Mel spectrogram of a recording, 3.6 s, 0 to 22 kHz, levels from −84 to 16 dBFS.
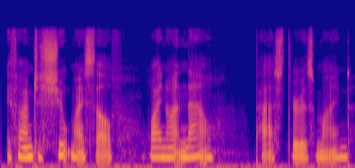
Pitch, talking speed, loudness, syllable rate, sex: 195 Hz, 205 wpm, -20 LUFS, 4.9 syllables/s, female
